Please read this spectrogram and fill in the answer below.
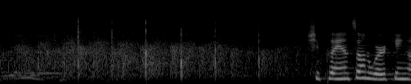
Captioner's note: applause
